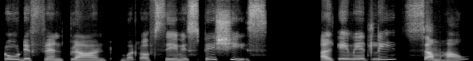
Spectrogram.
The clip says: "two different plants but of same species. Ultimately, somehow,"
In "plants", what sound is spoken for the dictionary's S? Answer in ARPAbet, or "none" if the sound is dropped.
none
